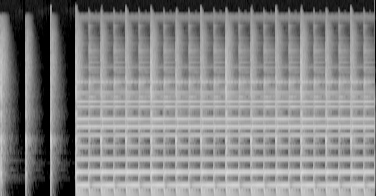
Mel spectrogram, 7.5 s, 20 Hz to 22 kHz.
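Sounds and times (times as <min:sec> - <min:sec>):
eighth notes in 3/4 time: 0:01.6 - 0:07.5.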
